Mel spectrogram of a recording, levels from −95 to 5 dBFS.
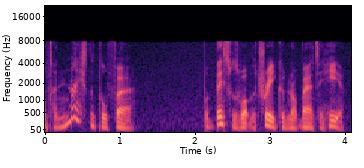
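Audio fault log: No faults heard in this speech clip.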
